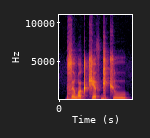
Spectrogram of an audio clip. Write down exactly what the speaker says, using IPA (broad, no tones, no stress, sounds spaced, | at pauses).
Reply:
z ə w ɒ t t͡ʃ ɛ θ ɡʲ ə t͡ʃ u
